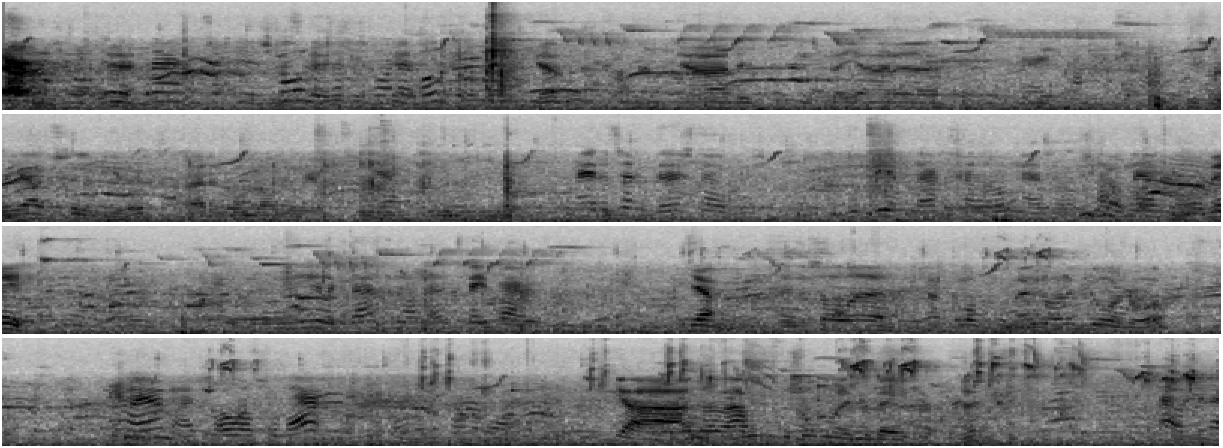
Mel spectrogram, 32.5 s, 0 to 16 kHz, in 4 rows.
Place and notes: {"title": "workum, het zool: marina, berth c - the city, the country & me: marina berth", "date": "2012-08-04 19:31:00", "description": "the city, the country & me: august 4, 2012", "latitude": "52.97", "longitude": "5.42", "timezone": "Europe/Amsterdam"}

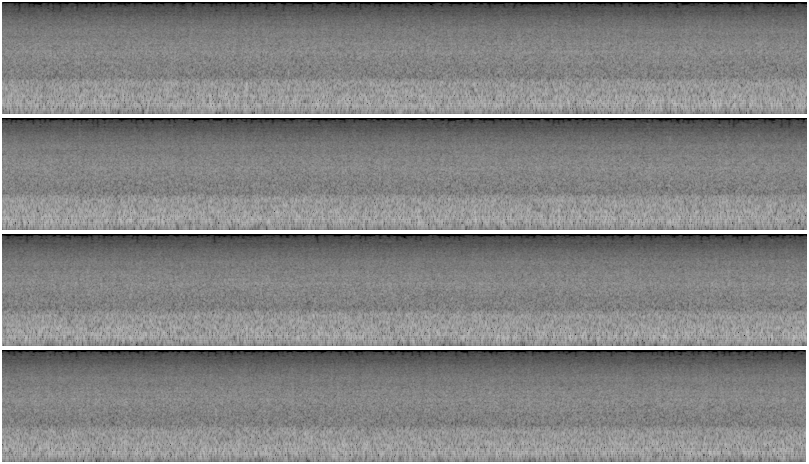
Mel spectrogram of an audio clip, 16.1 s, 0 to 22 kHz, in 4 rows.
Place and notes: {"title": "Lindrick with Studley Royal and Fountains, UK - The Cascade ...", "date": "2016-09-15 14:00:00", "description": "The Cascade ... Studley Royal Water Gardens ... lavalier mics clipped to sandwich box ... warm sunny afternoon ... distant Canada geese ...", "latitude": "54.12", "longitude": "-1.57", "altitude": "75", "timezone": "Europe/London"}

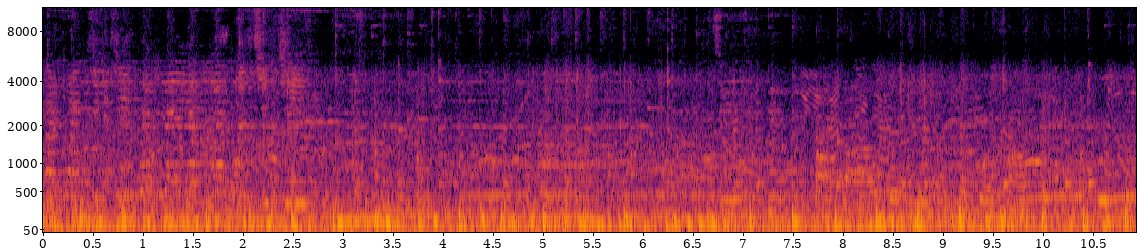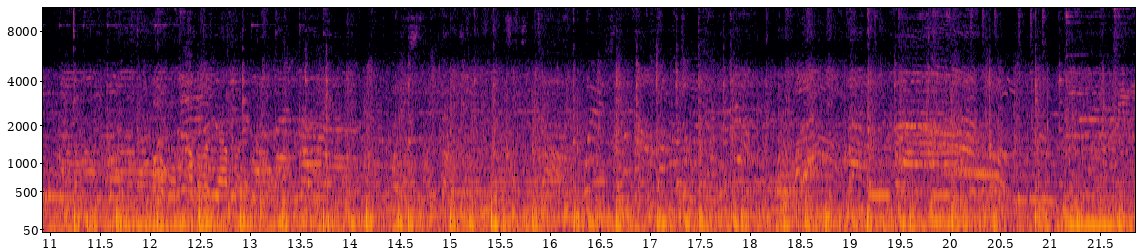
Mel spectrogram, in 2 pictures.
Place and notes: {"title": "美猴橋, 信義區仁壽里, Keelung City - Festival", "date": "2016-08-16 20:11:00", "description": "Festivals, Walking on the road, Variety show, Keelung Mid.Summer Ghost Festival", "latitude": "25.13", "longitude": "121.75", "altitude": "13", "timezone": "Asia/Taipei"}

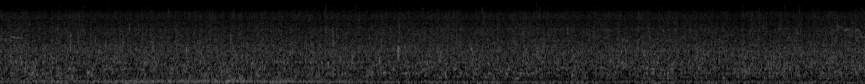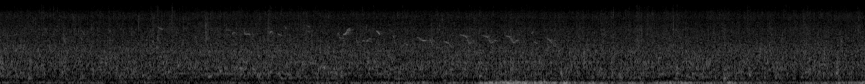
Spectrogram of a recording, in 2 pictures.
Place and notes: {"title": "Jardin Botanique, Nice, France - Waterfall / birdsong", "date": "2014-06-22 15:58:00", "description": "The waterfall at the Jardin Botanique. I can only recommend the cacti at this place, the rest of the garden is not well maintained.\nRecorded with a ZOOM H1, Audacity Hi-pass filter used to reduce wind-noise.", "latitude": "43.69", "longitude": "7.21", "altitude": "103", "timezone": "Europe/Paris"}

